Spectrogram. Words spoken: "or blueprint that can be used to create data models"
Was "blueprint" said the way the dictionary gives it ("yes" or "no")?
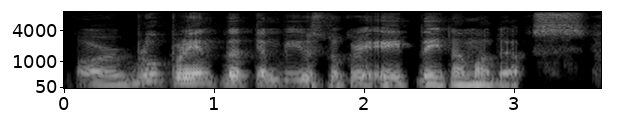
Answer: yes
